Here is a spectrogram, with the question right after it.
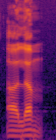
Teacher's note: علم لام کو موٹا نہیں کرنا، میم ساکن کا اظہار ہے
